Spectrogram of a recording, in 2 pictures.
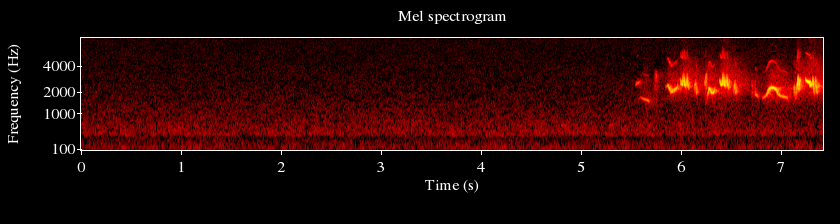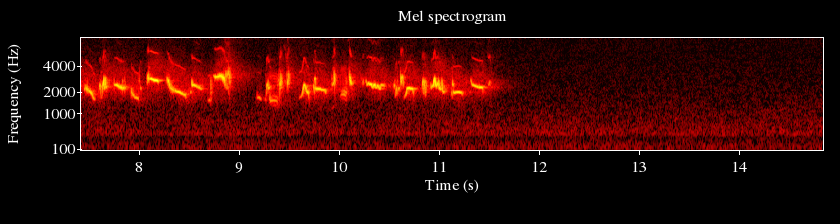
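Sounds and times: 
sage thrasher singing: 5.6s - 11.6s.

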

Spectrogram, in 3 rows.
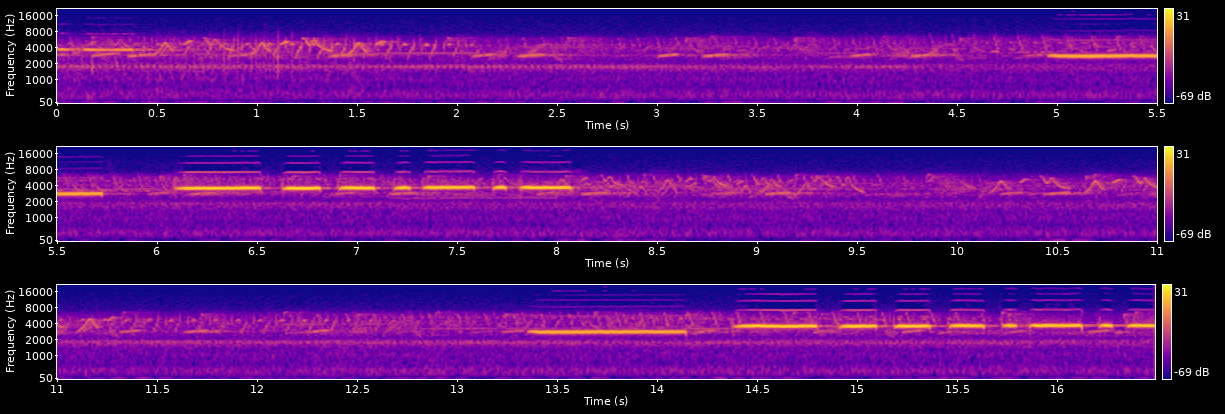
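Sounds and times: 
white-throated sparrow singing pure whistles: 5.0s - 8.1s, 13.4s - 16.4s.

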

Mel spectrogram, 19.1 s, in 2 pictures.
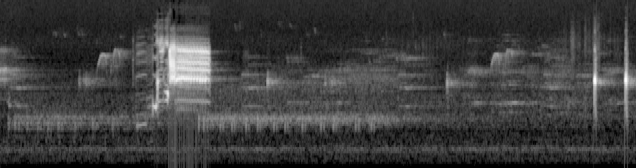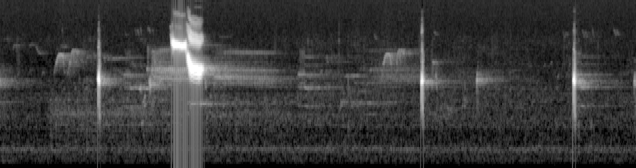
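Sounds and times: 
red-winged blackbird singing: 2.1s - 3.2s, 12.1s - 12.7s.

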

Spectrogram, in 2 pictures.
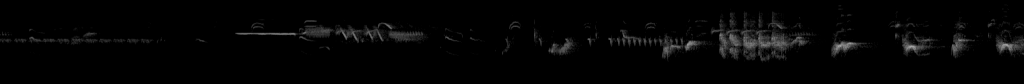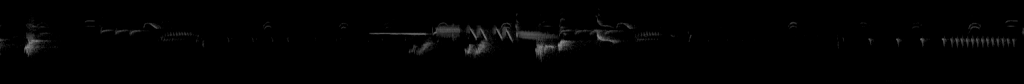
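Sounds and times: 
California thrasher singing: 0.0s - 20.4s.

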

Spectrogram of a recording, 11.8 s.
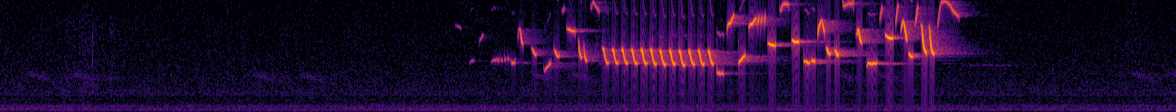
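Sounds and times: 
Winter wren song: 4.6s - 9.8s.

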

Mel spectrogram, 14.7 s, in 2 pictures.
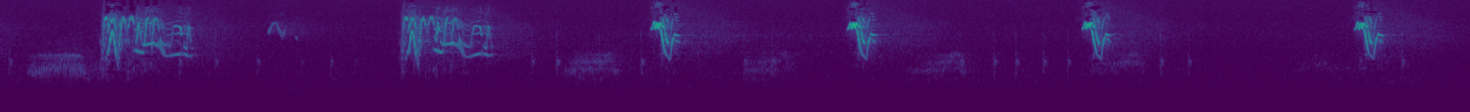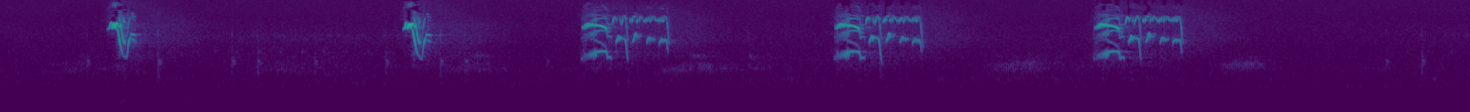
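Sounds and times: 
American robin singing caroling phrases: 0.5s - 2.5s, 5.4s - 5.6s, 6.8s - 7.0s, 7.9s - 8.2s, 9.4s - 9.6s, 10.3s - 10.8s, 11.5s - 12.0s, 12.8s - 13.3s.

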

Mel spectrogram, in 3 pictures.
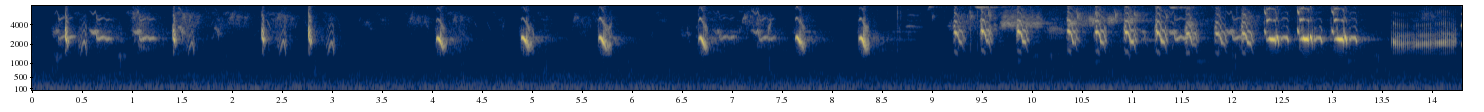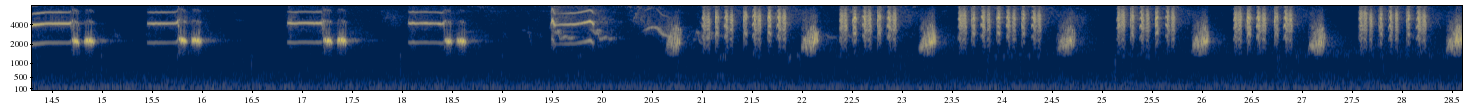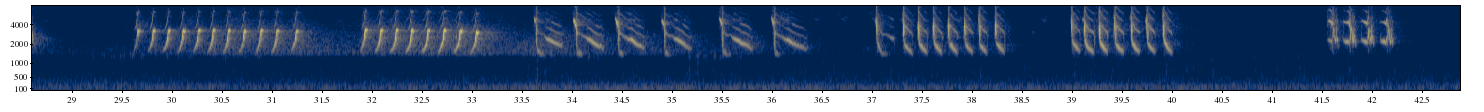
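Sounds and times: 
Northern mockingbird singing: 0.2s - 40.3s, 41.6s - 42.3s.

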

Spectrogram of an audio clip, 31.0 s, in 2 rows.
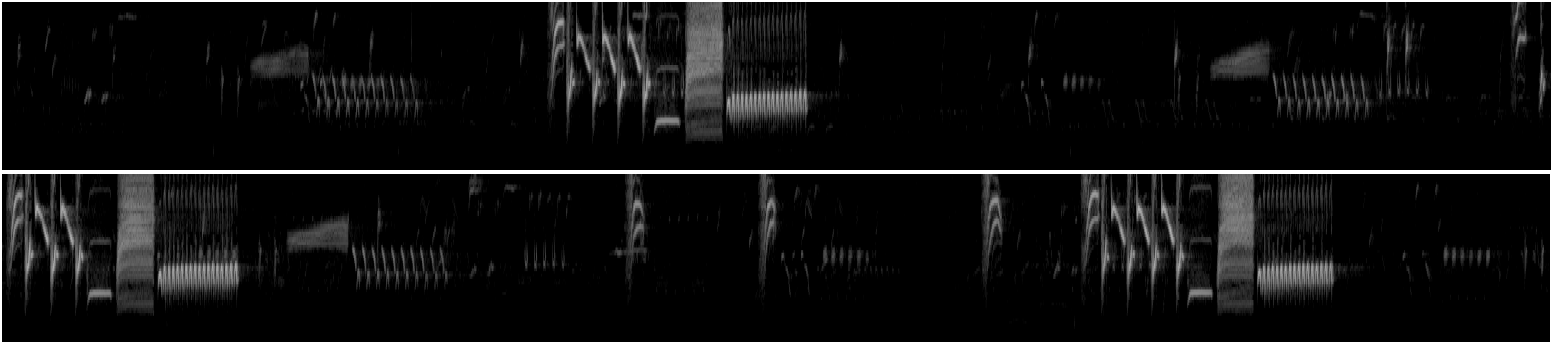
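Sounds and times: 
Bewick's wren singing: 5.5s - 8.1s, 15.4s - 17.9s, 26.3s - 28.8s.

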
